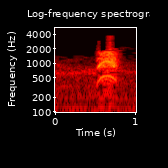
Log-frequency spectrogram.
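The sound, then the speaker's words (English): A single harsh raven caw rings out loud, lasting about a quarter second, over a low, steady rumble of wind. “And that raven.”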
